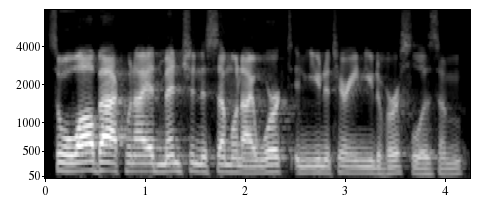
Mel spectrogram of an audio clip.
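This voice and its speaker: A man preaching a reflective message to a congregation in a measured, thoughtful way with deliberate pauses. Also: medium pitch, steady tone, a bit bright, clear, resonant tone. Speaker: preacher giving a church message. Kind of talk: reflective sermon addressed to a congregation.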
